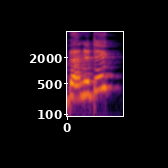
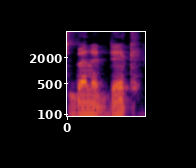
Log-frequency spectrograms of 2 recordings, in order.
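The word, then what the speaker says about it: Benedick: It's Benedict, not Benedict. There is no T. Yeah. Awkward. It's a K.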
